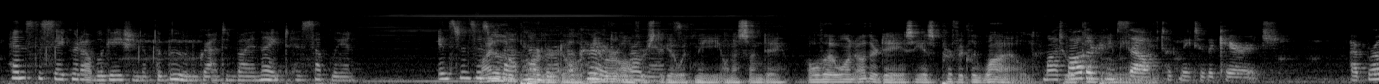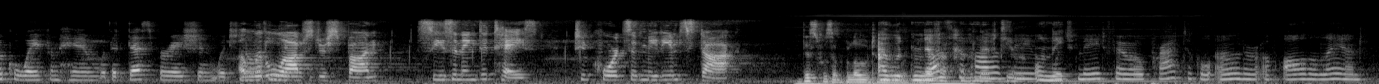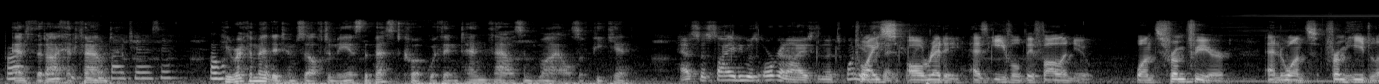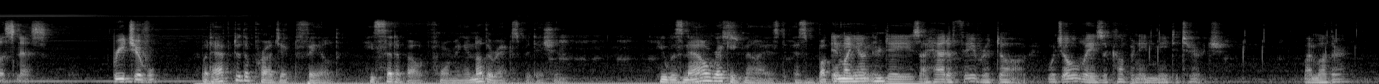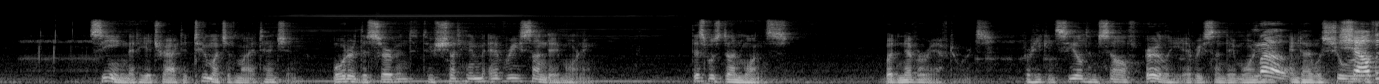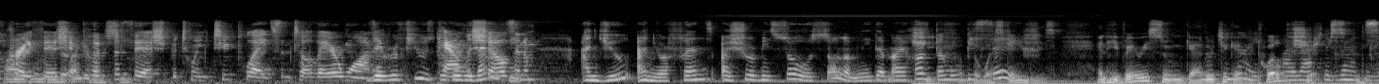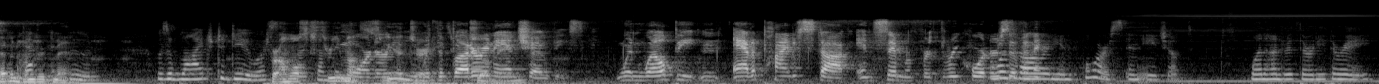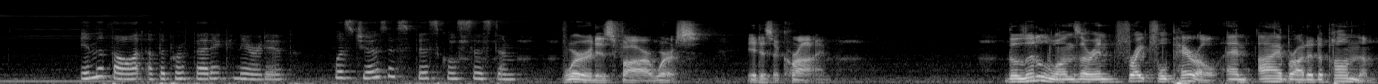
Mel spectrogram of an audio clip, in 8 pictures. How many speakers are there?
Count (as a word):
ten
